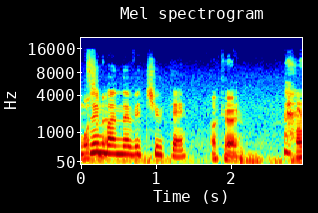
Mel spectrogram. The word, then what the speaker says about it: Dzimanaviciute: Tongue, it's Dzimanaviciute. Dzimanaviciute. How was that? Nearly. It was the last bit I got wrong, wasn't it? Dzimanaviciute.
